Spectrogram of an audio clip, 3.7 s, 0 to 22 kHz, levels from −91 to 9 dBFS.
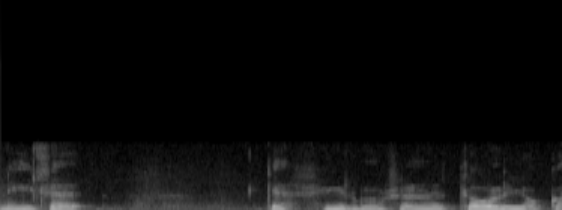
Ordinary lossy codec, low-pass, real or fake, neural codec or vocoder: none; 7.2 kHz; real; none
